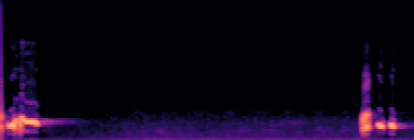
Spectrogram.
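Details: Sooty-headed bulbul in the morning, challenging a rival to a singing contest: a short bubbly, liquid phrase at the start, then silence, then three quick chirpy notes near the end. No other sounds.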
